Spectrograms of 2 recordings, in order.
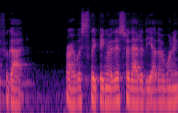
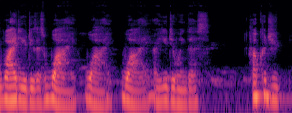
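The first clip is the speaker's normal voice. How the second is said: put-on screaming and wailing. Retelling an angry outburst at mom over dinner: retelling own screaming and wailing. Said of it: "I started screaming and wailing".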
